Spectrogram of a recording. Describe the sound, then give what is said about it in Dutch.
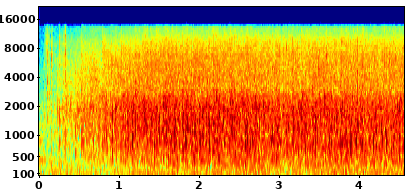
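Audience applause at the national commemoration of the slavery past, opening softer and quickly swelling into steady, loud, sustained clapping from many hands that continues to the end. “APPLAUS.”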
